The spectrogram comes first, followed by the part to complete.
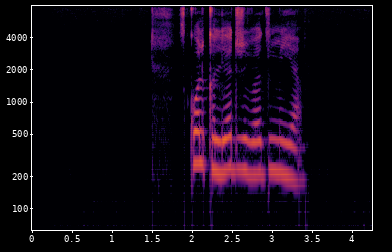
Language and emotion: Russian, neutral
